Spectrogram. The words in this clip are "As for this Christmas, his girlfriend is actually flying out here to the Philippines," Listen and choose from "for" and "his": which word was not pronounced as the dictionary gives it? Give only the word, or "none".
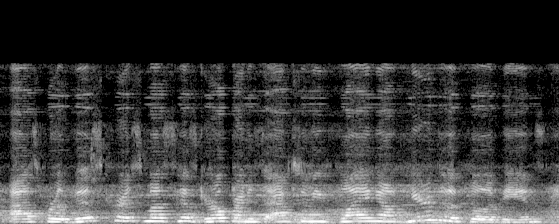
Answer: none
